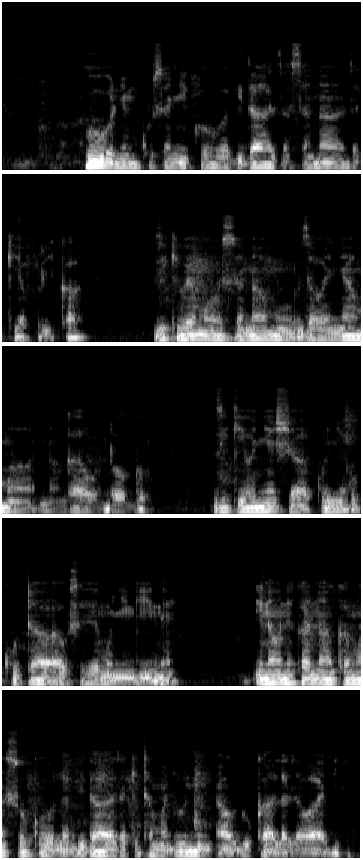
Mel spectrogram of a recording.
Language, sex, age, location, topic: Swahili, male, 18-24, Kisumu, finance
